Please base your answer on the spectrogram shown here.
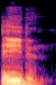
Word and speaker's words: Ayton: uh help from d.c just put a d right there like stop trying to sound that y out and all the way and aidan ay deandre all right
